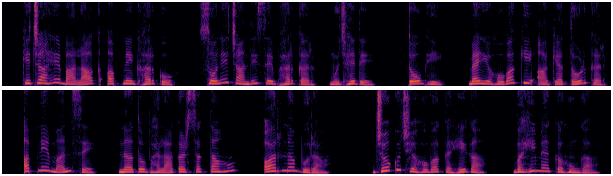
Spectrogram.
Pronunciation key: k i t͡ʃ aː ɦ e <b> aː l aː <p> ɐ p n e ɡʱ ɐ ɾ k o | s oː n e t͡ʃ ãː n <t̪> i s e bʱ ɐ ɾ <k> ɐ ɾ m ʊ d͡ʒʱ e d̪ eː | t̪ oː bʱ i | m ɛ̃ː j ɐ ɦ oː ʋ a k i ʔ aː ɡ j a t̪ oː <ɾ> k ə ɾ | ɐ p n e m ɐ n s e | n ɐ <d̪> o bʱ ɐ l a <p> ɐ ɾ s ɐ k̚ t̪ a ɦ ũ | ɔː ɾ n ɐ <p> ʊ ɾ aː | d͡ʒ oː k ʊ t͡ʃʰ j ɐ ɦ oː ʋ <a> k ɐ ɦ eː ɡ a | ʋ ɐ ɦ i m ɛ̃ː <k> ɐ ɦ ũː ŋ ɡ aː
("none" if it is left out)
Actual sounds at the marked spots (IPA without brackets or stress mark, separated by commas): b, k, d̪, k, ɽ, t̪, k, b, a, k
